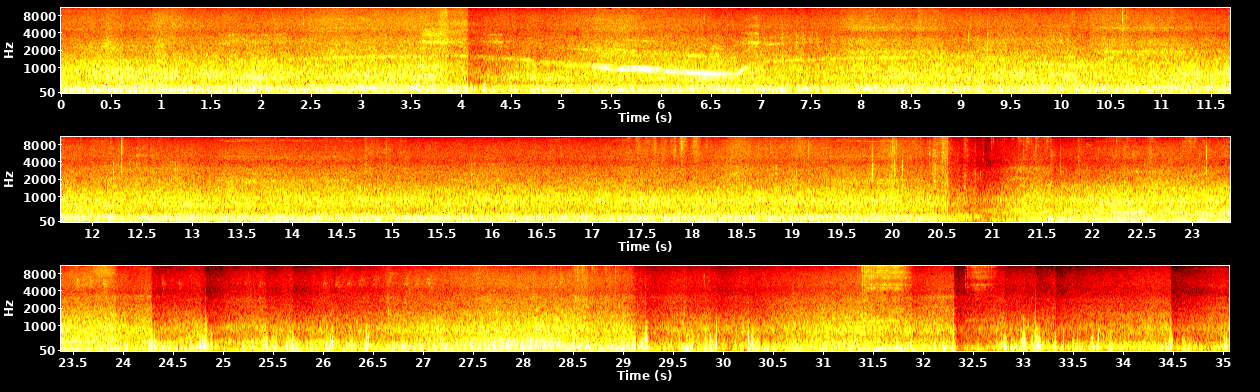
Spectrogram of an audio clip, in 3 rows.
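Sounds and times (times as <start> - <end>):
low rumble of vehicle noise: 0.0 - 35.0
distant siren wailing: 4.0 - 10.3.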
